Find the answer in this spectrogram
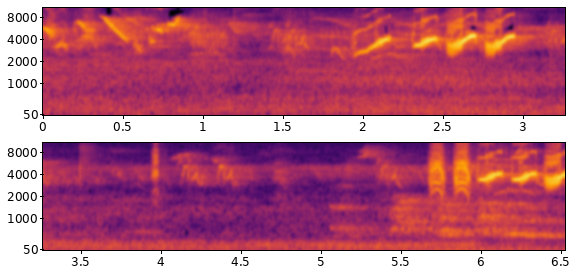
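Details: A coleiro, or double-collared seedeater, sings short bursts of bright whistled notes. The notes rise and fall quickly in a fast series. After a pause, a second burst follows, accompanied by faint low murmuring.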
